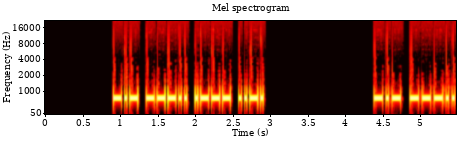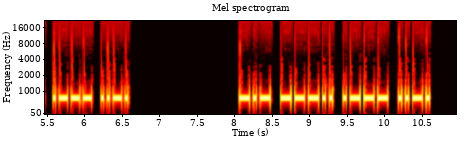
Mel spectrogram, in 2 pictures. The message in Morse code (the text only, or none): K8JF K8JF K8JF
